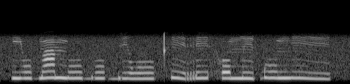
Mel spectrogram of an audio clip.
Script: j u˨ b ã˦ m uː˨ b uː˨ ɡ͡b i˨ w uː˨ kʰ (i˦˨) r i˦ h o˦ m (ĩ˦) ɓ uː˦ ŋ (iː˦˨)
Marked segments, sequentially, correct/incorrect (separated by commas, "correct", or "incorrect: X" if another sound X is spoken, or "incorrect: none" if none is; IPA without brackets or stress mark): correct, correct, correct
